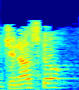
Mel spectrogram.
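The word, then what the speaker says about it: genosko (γινώσκω): Well, is it genosko? As in geology.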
